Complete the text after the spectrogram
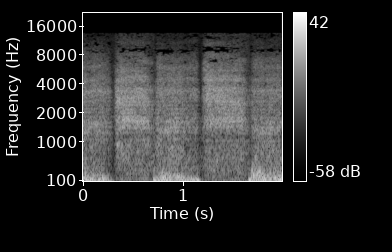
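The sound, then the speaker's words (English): Someone breathes heavily and urgently, with loud ragged inhales and exhales alternating about twice a second, acted out as a comedic impression of a stressed movie actor in distress, with no words spoken. “Anyone listening at home can do this. It's just heavy breathing.”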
